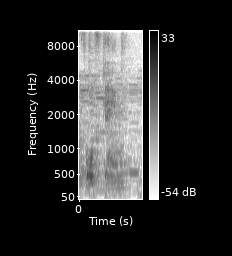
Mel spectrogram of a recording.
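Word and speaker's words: Wolfgang: actually the same guy Wolf Gang folk or Wolf Gang if you want to pronounce it as the in Germany but the album there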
